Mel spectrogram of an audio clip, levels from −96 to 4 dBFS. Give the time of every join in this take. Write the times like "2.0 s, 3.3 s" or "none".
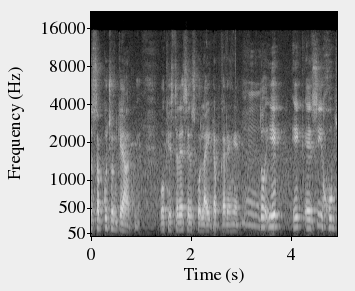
none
